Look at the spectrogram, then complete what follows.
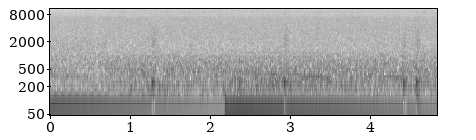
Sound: water rushing

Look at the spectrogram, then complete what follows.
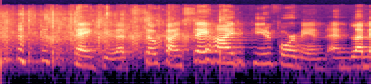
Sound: laughter

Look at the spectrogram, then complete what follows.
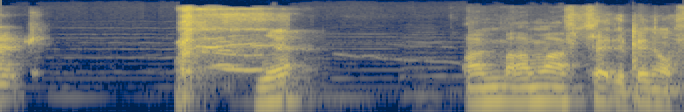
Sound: laughs

